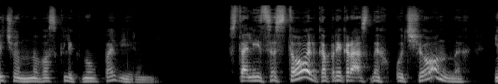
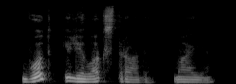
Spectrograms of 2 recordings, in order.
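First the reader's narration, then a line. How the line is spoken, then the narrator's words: Quiet remark. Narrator (Russian): негромко заметил полковник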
